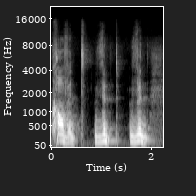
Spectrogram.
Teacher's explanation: Et à votre avis, le D de COVID, excusez-moi ici, une petite parenthèse, vous voyez bien que le I de Covid, il ne se prononce pas comme un I français. Ça va être le fameux schwa sound.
